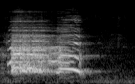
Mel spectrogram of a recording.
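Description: An Aseel rooster gives a brief, harsh, strained crow lasting under a second, ending in a falling note; the background is quiet.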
